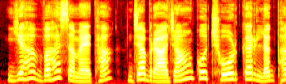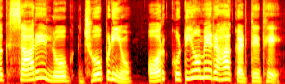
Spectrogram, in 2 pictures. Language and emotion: Hindi, neutral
